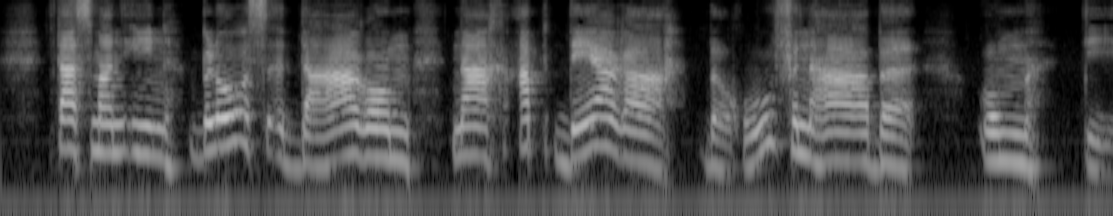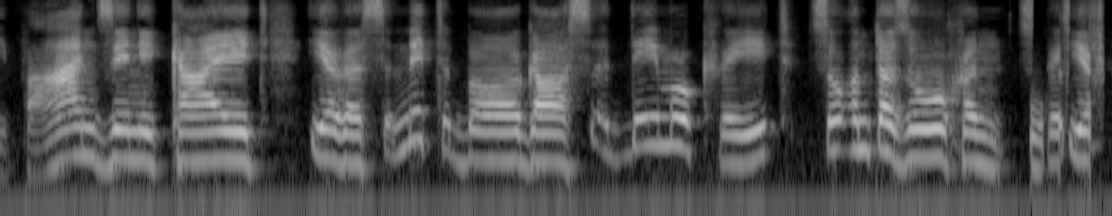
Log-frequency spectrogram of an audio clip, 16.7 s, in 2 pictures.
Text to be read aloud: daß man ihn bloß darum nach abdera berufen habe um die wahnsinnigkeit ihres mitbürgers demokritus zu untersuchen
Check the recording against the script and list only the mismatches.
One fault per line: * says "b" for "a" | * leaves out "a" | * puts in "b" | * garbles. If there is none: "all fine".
* garbles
